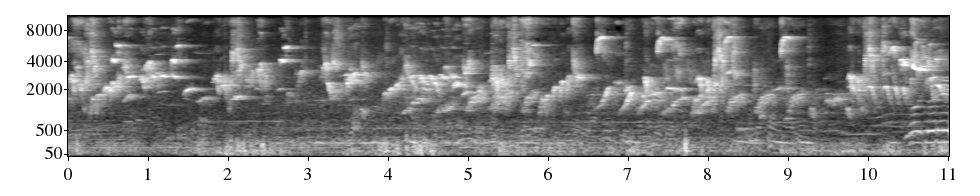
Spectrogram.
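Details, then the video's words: White-rumped shama singing a long, busy medley of rapid rising whistles, chirps and harsh chatter, phrases following one another almost without break, with a faint low background hum. "murai mandala"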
